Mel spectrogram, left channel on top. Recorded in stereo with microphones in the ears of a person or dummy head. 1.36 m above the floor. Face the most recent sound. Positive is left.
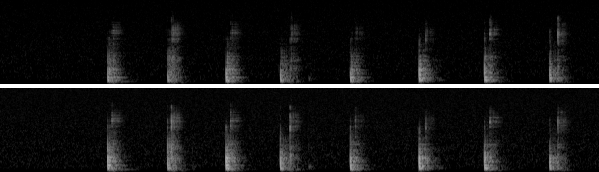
turn(degrees=10)  # may be behind; listen again after turning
